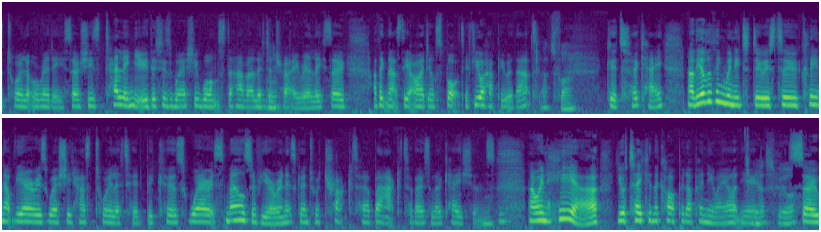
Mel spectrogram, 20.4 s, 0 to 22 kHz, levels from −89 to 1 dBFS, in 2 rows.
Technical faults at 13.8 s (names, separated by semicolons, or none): none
